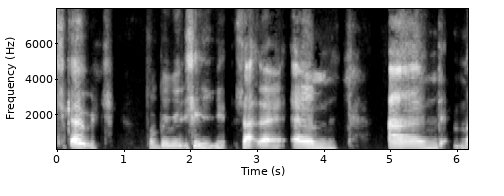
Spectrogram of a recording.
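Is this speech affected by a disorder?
Yes: cerebral palsy.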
